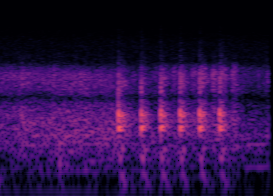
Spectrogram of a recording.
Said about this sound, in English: Now, shall I knock?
